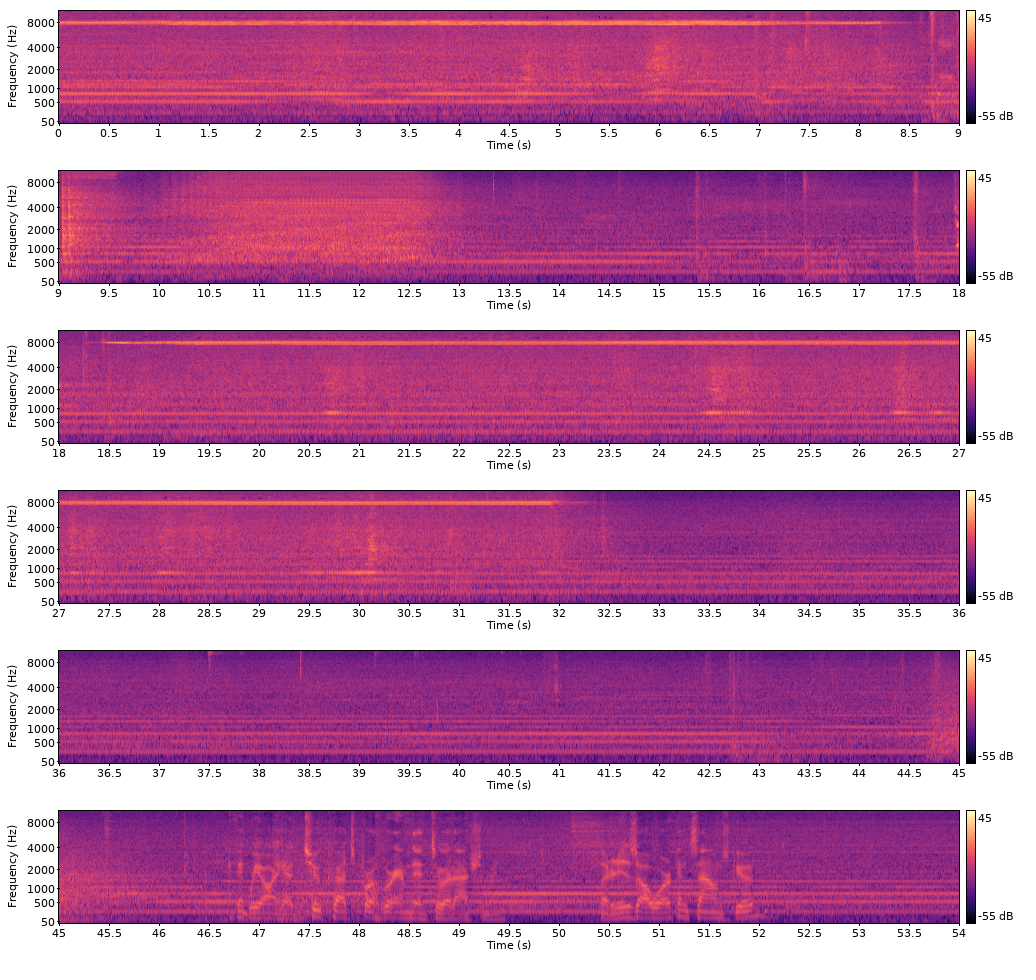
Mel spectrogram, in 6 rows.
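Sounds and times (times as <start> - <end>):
high thin whine: 0.0 - 8.6, 18.4 - 32.3
band saw machine hum: 0.0 - 33.2, 40.6 - 54.0.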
